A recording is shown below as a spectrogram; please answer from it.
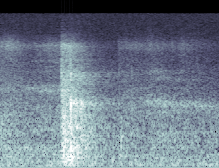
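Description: Near silence: room tone, with one short soft noise about two-thirds of a second in.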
